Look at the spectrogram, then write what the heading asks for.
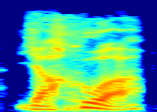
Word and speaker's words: Yahuah: pronounced that caused me to land on the pronunciation of Yahuah for Yod He Vav He.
